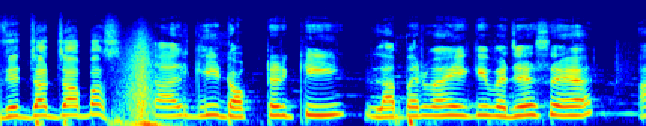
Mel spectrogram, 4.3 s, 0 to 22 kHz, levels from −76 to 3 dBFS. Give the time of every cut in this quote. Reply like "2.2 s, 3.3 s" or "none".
1.2 s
